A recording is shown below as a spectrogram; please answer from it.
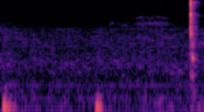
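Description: Near-silent room tone, broken shortly before the end by a single sharp click.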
